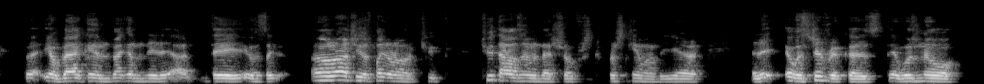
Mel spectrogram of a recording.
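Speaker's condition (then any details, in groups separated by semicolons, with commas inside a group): Spastic quadriplegia cerebral palsy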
